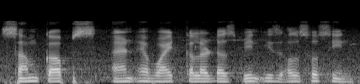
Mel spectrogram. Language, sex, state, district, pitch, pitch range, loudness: English, male, Assam, Kamrup Metropolitan, 140 Hz, 135-145 Hz, -18 LUFS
